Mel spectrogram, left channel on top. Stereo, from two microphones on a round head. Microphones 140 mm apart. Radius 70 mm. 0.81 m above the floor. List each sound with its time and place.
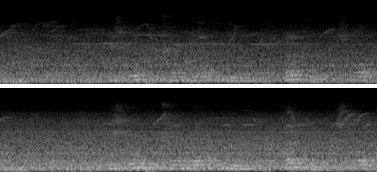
1.1 s a man speaking: 25° right (ahead or behind), 3 m; by 3.7 s 75° right (ahead or behind), 3.5 m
